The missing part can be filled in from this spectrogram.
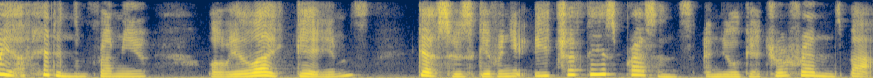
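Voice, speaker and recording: A put-on character voice, female-sounding, high-pitched for a woman, at a moderate pace. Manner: playful, teasing.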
